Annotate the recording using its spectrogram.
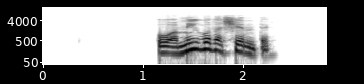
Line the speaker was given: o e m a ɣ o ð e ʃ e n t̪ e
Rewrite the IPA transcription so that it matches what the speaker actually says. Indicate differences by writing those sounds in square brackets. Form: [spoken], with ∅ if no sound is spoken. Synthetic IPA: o [a] m [i] ɣ o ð [a] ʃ e n t̪ e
